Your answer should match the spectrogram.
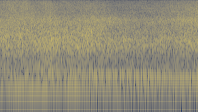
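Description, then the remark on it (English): Loud, continuous roar of road traffic heard standing next to Langston Boulevard (formerly Lee Highway) in Arlington: a broad wash of tire and engine noise with a low droning hum from passing vehicles, steady throughout with no voices. “This is what it sounds like to stand next to Langston Boulevard in Arlington.”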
